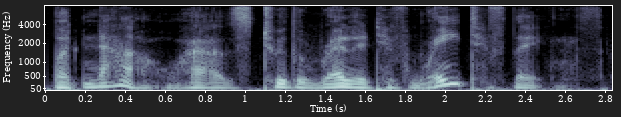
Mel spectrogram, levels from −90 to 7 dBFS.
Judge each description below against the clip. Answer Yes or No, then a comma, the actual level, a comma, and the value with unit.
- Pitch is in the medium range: No, low, 100 Hz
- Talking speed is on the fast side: No, average, 190 wpm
